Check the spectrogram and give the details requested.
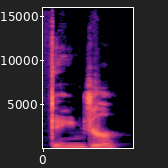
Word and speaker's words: danger: Example, danger and anger. So with danger, we hear the J sound. Danger. There's no nasal sound. There's no it's a regular N.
